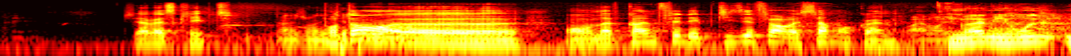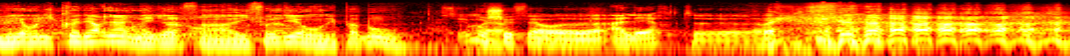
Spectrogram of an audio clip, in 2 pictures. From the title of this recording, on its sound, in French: en direct de Devoxx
